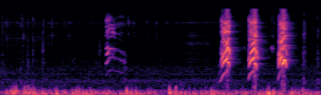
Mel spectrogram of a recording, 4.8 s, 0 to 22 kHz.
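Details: An 8-week-old female Maltipoo puppy gives high, squeaky yips that slide downward, three in quick succession, barking because she can't get to her treats.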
